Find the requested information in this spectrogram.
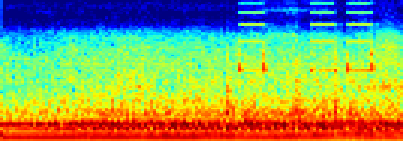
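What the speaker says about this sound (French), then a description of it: "Donc là maintenant je vais relancer le micro-ondes." A microwave oven restarted inside a camper van hums loudly and steadily, with a few faint electronic beeps partway through.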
